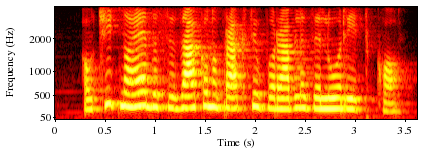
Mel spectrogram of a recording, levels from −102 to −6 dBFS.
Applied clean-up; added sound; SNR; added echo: none; none; none; none.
